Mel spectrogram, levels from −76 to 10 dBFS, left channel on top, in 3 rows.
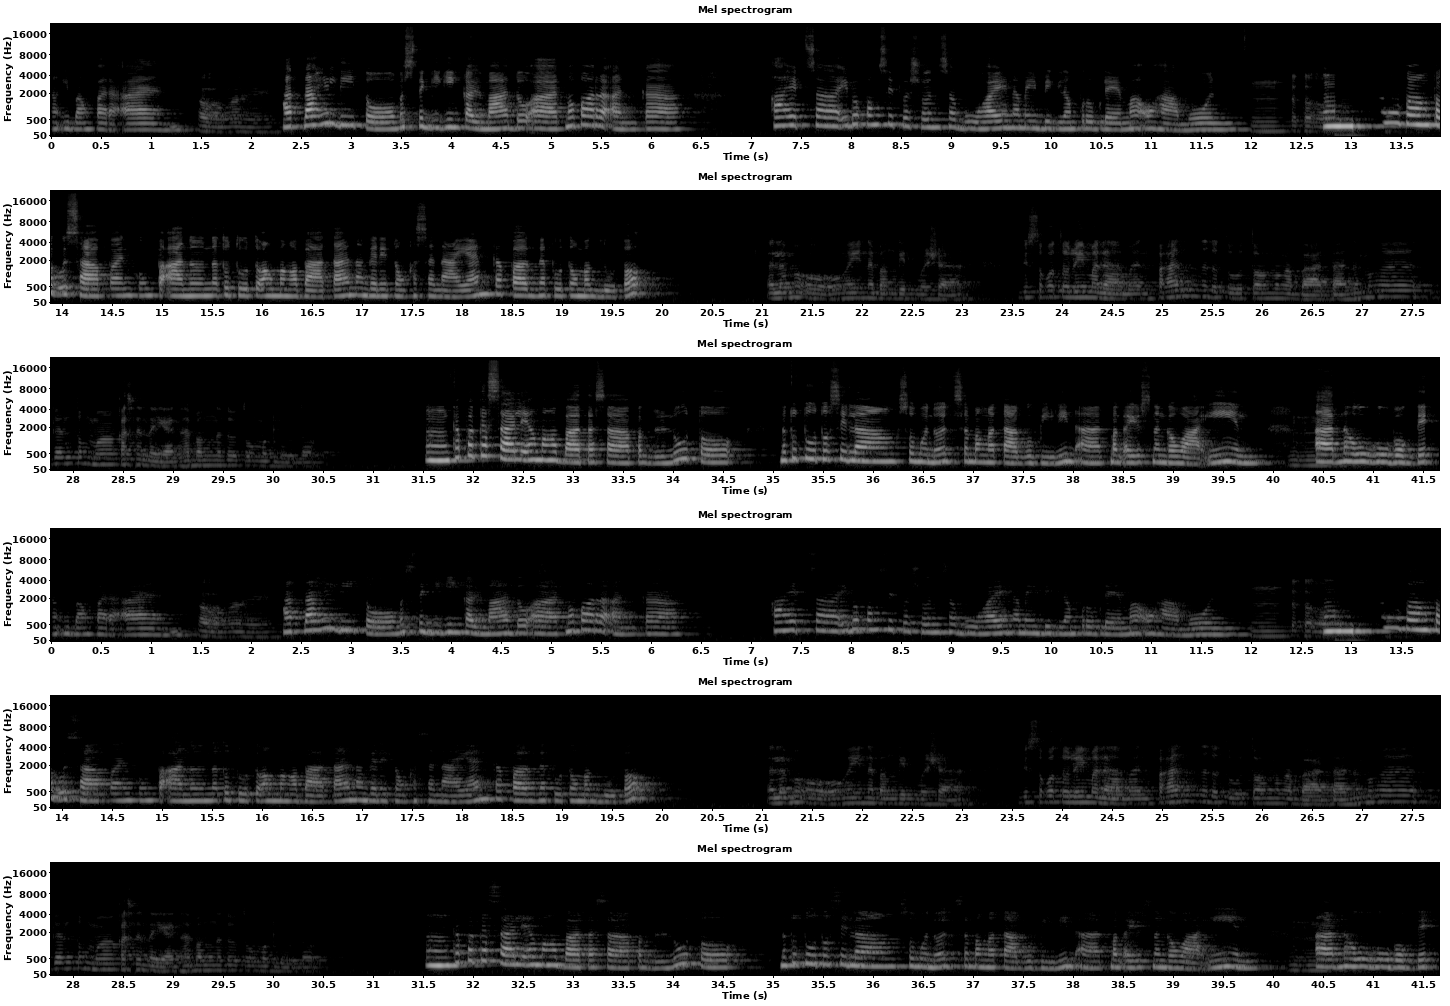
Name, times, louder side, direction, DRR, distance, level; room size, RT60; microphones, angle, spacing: voice 1, 0.0-1.3 2.3-6.3 7.2-11.9 12.7-13.0 13.3-19.8 31.5-34.6 35.1-40.1 40.4-41.5, left 5 dB, 90° left, 10 dB, 0.7 m, -34 dB
voice 2, 1.5-2.3 12.0-12.8 21.0-30.4 40.1-40.7, left 1 dB, 10° left, 4 dB, 1.2 m, -51 dB
8.5 x 6.9 x 8.5 m, 0.77 s
head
